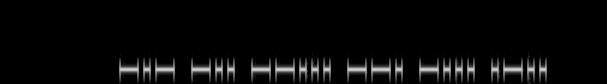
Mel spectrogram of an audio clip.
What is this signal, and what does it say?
Morse code, heard as a keyed tone, about 20 wpm, 700 Hz. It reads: KD7GBL
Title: USA Call Signs - 6 Characters - 3x Character Spacing - 20wpm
